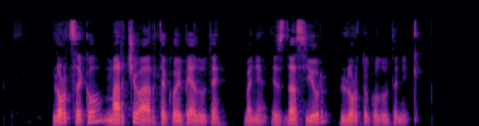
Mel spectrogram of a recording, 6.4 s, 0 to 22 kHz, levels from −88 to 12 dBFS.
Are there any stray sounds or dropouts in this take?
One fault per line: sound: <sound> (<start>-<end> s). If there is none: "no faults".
no faults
